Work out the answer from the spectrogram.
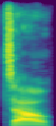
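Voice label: "zaau3", Cantonese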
